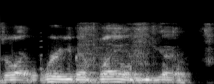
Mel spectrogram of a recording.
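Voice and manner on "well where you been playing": ordinary delivery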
